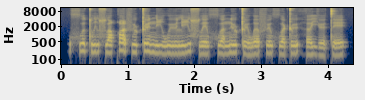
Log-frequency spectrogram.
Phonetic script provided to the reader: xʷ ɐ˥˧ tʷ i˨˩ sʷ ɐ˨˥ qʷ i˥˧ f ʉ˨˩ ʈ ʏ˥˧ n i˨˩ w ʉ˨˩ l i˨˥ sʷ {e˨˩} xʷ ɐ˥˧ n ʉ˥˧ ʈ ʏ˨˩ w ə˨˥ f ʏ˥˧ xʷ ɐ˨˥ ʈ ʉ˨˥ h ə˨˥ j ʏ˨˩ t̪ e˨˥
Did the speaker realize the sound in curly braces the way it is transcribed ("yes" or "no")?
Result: yes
